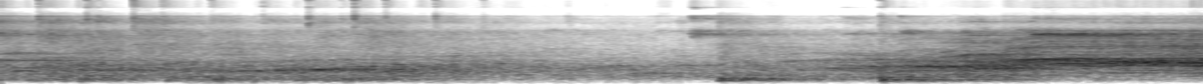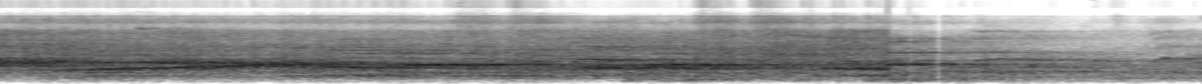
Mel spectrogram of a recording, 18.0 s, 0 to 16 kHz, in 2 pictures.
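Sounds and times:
crowd shouting and cheering: 0:05.6 - 0:18.0.

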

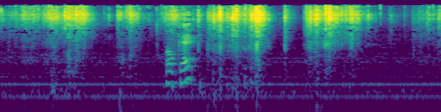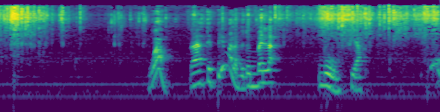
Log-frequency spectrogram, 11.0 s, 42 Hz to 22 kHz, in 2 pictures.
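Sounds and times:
cardboard box and paper rustling: 0:09.3 - 0:11.0.

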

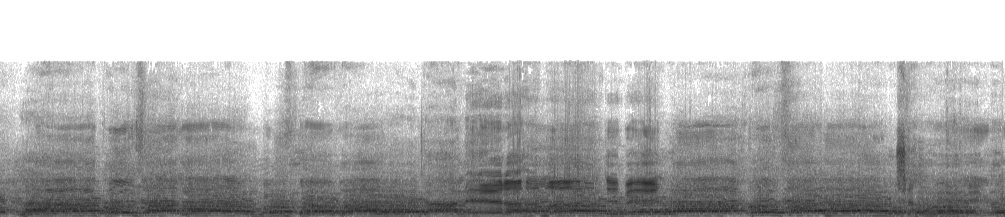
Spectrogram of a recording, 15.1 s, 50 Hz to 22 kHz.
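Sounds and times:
man chanting a hymn over loudspeaker: 0:00.0 - 0:15.0.

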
